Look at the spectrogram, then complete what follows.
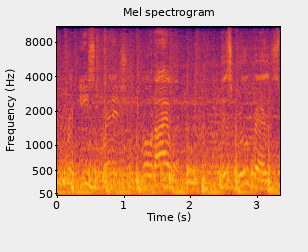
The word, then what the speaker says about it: Greenwich: Avenger band you know so many people pronounce their Hometown Greenwich now that really strikes a sour node in the hearts of all these kids it's Greenwich we did it right yeah we better get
